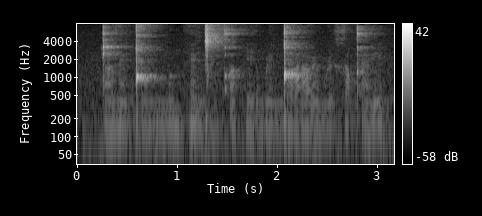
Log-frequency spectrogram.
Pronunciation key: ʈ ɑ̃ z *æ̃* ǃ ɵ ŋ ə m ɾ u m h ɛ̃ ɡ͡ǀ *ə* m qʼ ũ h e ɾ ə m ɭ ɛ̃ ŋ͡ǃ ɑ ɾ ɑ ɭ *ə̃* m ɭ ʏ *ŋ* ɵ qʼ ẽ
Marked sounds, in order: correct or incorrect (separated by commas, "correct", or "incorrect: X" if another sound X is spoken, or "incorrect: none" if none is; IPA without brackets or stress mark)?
correct, incorrect: ɵ, correct, incorrect: x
